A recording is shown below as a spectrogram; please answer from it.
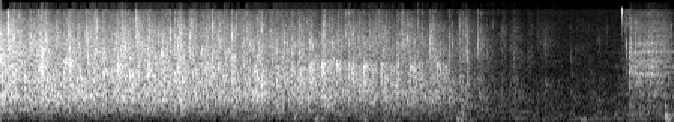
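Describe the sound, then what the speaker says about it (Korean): A church congregation applauds in encouragement during a Sunday worship service. The clapping is dense and sustained, then thins and trails off near the end, followed by a brief rustle. "잘 다녀오라고 우리가 격려의 박수 드리겠습니다"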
